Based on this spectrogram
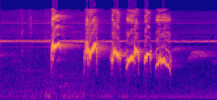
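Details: Red-whiskered bulbul from Thailand singing a 'phleng boen' (double) song style used to train birds for phrase counting: about six bright, warbled, quickly chained notes over roughly one second, with a faint steady high tone in the background.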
